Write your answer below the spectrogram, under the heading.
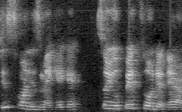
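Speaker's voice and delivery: ordinary delivery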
